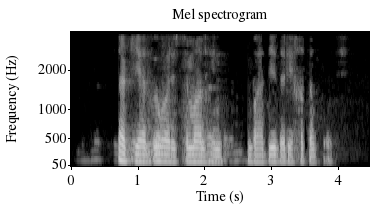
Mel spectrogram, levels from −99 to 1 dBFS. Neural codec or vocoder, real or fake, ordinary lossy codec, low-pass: none; real; AAC, 16 kbps; 3.6 kHz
